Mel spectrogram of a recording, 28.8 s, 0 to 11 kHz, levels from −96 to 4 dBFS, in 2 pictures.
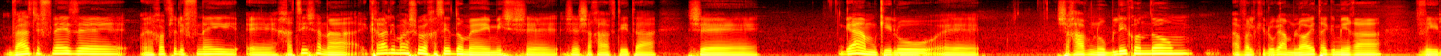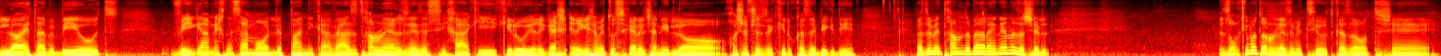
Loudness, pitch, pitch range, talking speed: -14 LUFS, 105 Hz, 95-125 Hz, 150 wpm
